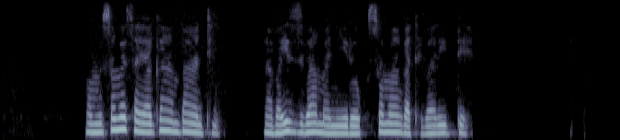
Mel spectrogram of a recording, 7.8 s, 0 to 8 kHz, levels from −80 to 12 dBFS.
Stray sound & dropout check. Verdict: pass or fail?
pass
